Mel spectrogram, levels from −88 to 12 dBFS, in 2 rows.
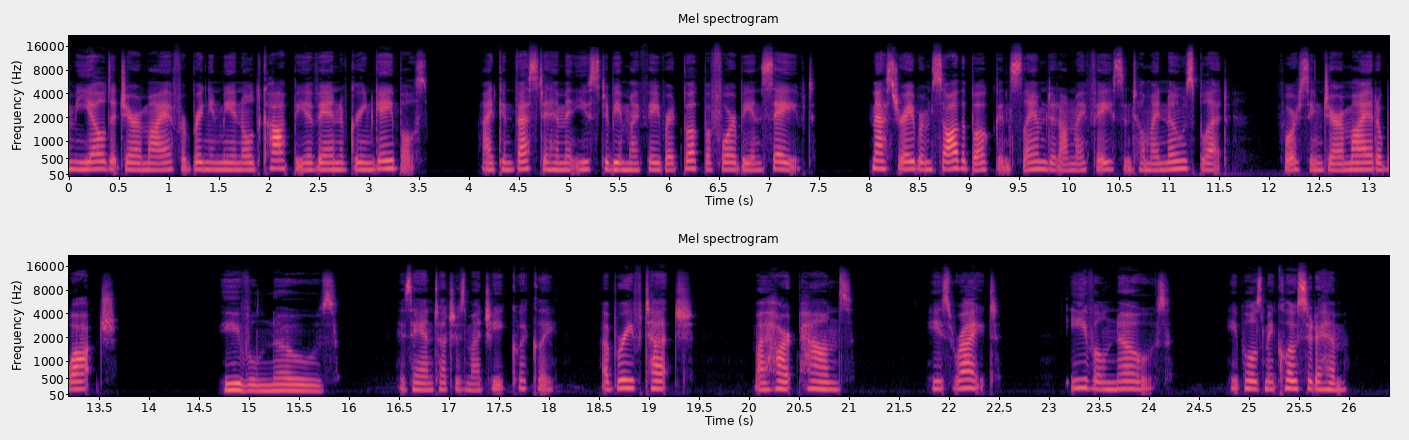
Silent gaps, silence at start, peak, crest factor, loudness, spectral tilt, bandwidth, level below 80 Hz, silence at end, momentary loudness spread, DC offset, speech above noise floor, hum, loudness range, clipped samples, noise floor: none; 0 s; -4 dBFS; 20 dB; -24 LUFS; -3.5 dB/octave; 16.5 kHz; -70 dBFS; 0.45 s; 12 LU; under 0.1%; 52 dB; none; 4 LU; under 0.1%; -76 dBFS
